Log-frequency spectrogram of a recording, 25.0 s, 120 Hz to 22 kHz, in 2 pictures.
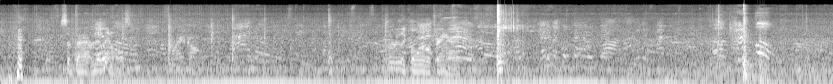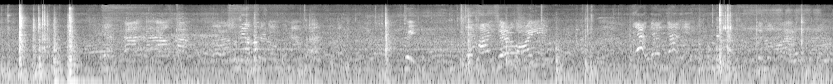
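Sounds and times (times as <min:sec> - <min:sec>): knocks and clanks of cars: 0:00.0 - 0:06.2, 0:07.2 - 0:08.8, 0:09.9 - 0:15.4, 0:16.0 - 0:25.0
ride train engine drone: 0:00.0 - 0:25.0.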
